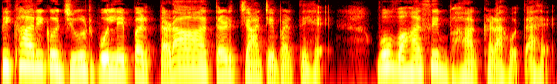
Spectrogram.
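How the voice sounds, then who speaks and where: A woman's voice: medium pitch, animated, a little slow. A woman reading scripted narration for a cartoon bedtime story.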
